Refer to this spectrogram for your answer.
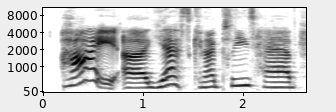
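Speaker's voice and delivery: slow, put-on, overly bright, extra peppy voice. Retelling ordering at a McDonald's counter, imitating own extra peppy tone. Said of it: "I'm trying to be peppy, extra peppy".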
